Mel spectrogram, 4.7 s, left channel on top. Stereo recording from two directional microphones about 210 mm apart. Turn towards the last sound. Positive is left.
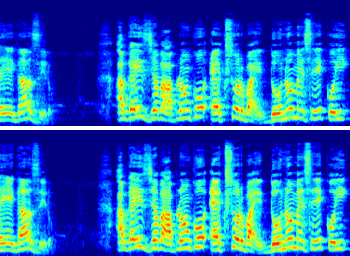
turn(degrees=-30)  # may be behind; listen again after turning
